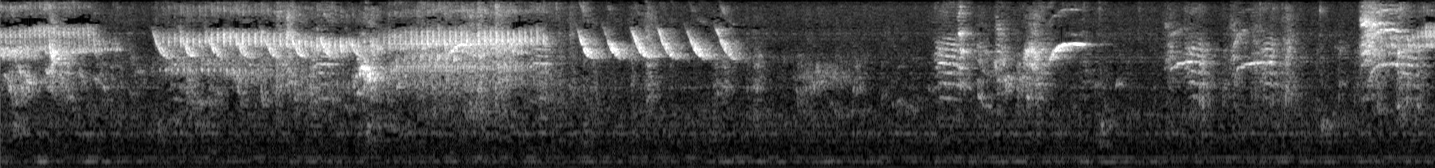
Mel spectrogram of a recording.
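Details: Canary song for stimulating caged canaries to breed, played twice a day: rapid rolling trills of repeated downward-sweeping notes, bursts separated by short pauses, bright and high, over a faint low hum.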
